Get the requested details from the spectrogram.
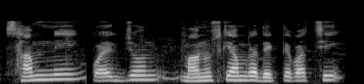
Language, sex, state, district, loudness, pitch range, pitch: Bengali, male, West Bengal, Malda, -19 LUFS, 180-215 Hz, 190 Hz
